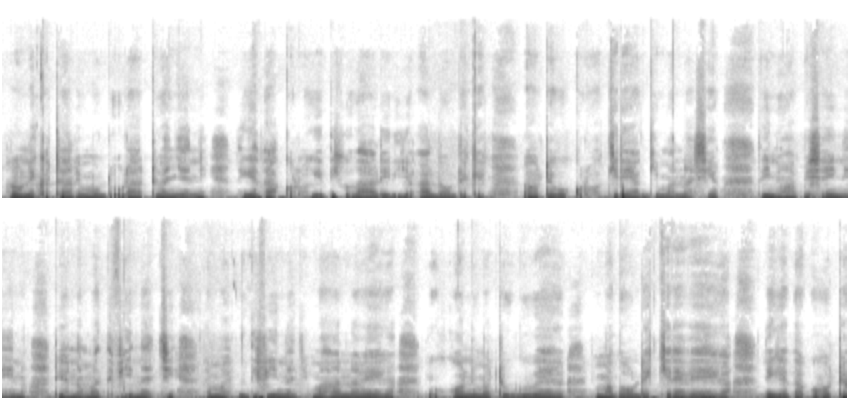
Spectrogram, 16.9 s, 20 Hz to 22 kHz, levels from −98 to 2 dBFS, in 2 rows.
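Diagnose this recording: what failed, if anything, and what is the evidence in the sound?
Nothing failed; no stage shows any audible fault.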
